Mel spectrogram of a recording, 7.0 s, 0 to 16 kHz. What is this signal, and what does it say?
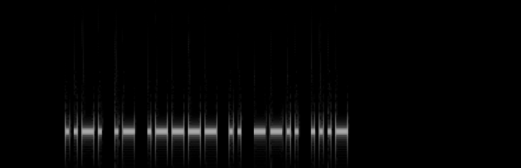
Morse code, heard as a keyed tone, about 22 wpm, 700 Hz. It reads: FA1IZV
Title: DXCC-100 Call Signs - 6 Characters - Repeated 3x - 22wpm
